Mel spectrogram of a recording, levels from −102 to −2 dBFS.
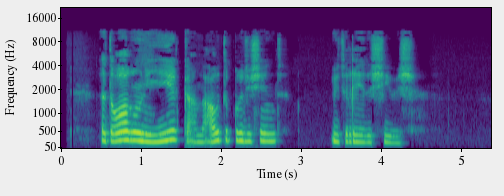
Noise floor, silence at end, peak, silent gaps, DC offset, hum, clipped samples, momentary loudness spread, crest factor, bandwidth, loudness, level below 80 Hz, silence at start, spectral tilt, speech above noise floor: -76 dBFS; 1 s; -4 dBFS; none; under 0.1%; none; under 0.1%; 13 LU; 20 dB; 11.5 kHz; -23 LUFS; -74 dBFS; 0.5 s; -5 dB/octave; 54 dB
